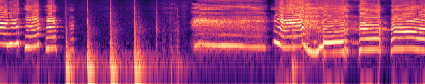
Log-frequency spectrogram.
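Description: A girl's exaggerated fake crying: high, wavering wailing sobs with one longer breathy cry in the middle. A few dull thumps come about a second in.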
